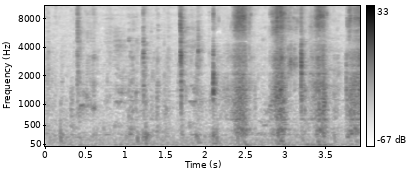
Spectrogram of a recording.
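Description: A young woman slurps noodles noisily close to a microphone.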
